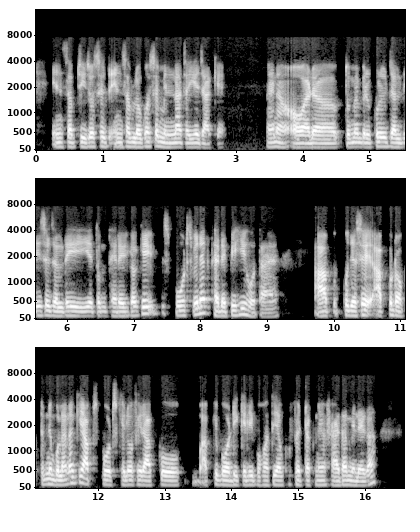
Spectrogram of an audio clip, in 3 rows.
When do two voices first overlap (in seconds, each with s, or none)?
none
